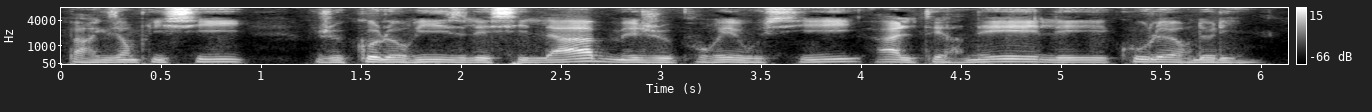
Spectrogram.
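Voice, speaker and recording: A man presenting a software tutorial as a screencast voice-over, explaining methodically step by step. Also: medium pitch, steady tone, measured pace, a little hiss or hum. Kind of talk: instructional screencast narration.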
